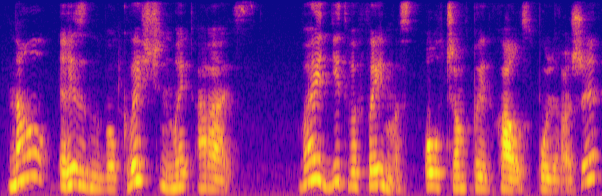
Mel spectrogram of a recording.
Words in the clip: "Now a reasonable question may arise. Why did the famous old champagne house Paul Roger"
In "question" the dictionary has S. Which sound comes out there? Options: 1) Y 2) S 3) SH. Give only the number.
3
